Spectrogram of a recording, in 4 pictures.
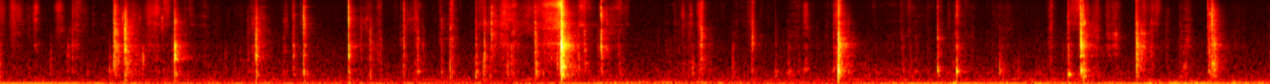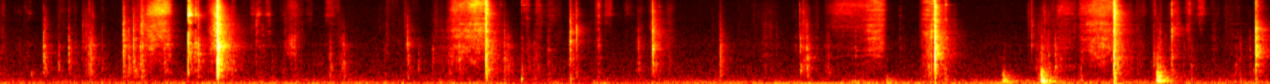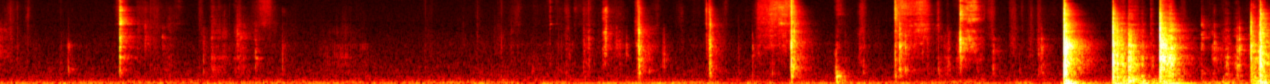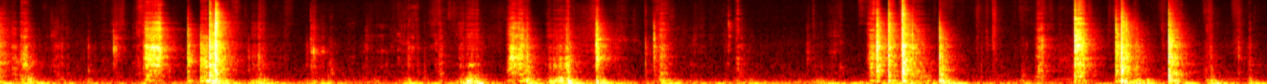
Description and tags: sound tripod opening and situating on tile floor homemade
In this sound, I'm opening up a metal tripod and situating it on a tile floor (louder taps at the end). It's a very light, cheap tripod with legs that are likely aluminum. The legs are hollow tubes with two segments and little latches to hold the segments open/closed. I'm opening the latch, sliding out the leg, then closing the latch. This happens twice per each of three legs. That sliding sound could likely be used separate from the complete tripod process. I've uploaded a few tripod recordings in case this one doesn't work for you!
